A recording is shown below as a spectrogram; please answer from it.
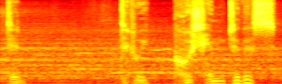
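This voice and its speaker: Extremely deep-voiced, brooding fantasy warrior. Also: male voice, lively intonation, slow pace. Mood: troubled. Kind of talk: dramatic video game acting. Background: cinematic background music.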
